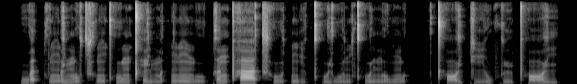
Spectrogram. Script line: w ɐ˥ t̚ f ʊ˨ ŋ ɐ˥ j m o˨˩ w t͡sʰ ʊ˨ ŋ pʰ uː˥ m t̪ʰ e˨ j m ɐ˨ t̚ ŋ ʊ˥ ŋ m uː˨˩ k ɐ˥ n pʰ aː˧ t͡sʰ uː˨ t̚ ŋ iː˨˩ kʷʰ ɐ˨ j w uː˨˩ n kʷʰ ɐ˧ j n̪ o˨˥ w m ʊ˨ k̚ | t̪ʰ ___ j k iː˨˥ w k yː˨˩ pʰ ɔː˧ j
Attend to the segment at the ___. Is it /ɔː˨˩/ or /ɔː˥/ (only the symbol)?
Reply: ɔː˨˩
